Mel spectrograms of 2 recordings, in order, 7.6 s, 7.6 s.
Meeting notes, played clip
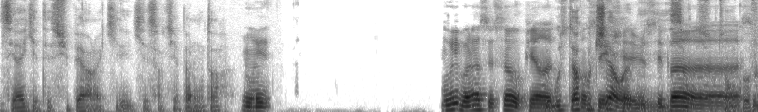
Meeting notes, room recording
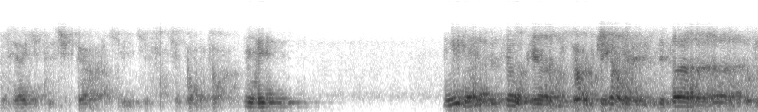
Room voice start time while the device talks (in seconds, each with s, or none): none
